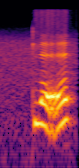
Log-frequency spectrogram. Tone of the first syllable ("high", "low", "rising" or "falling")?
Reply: low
